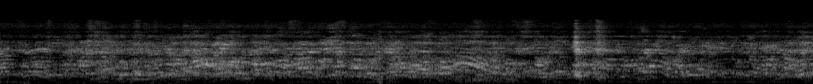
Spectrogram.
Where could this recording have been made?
in a restaurant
